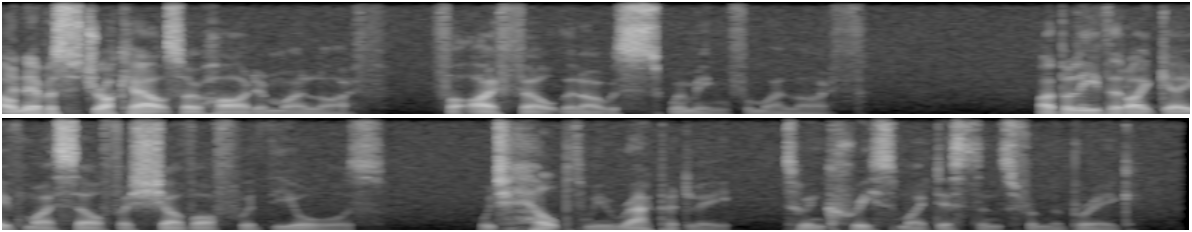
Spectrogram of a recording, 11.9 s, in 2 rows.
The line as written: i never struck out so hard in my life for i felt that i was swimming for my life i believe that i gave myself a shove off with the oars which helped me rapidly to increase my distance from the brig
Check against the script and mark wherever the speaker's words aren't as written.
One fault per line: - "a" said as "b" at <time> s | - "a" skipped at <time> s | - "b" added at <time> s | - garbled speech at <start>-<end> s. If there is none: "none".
none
